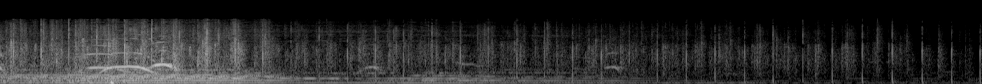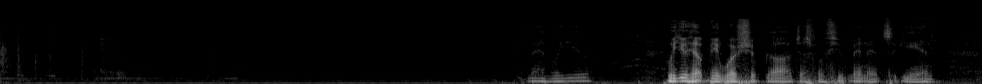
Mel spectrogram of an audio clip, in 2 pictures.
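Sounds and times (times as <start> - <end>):
whoops and cheers: 0.0 - 6.5
audience applauding: 0.0 - 10.8
speech: 16.6 - 19.3.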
